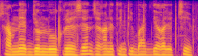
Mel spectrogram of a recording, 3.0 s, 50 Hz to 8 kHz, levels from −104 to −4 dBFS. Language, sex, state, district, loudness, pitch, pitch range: Bengali, male, Assam, Hailakandi, -18 LUFS, 155 Hz, 150-160 Hz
